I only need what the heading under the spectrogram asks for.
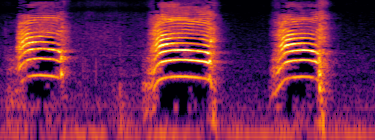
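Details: Pet cat indoors meowing three times in a row, each meow a drawn-out, tonal, slightly arching cry of about half a second, separated by short quiet pauses; no other sounds.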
